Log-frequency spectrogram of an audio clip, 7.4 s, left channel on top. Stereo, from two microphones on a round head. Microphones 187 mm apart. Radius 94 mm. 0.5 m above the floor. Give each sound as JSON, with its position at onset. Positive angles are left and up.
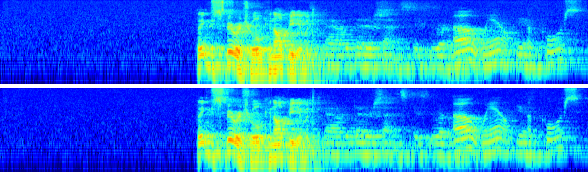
{"t": 2.5, "sound": "a man speaking", "side_deg": -10, "distance_m": 1.4}
{"t": 4.0, "sound": "a man speaking", "side_deg": -65, "distance_m": 9.5}
{"t": 5.7, "sound": "a woman speaking", "side_deg": -30, "distance_m": 1.1}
